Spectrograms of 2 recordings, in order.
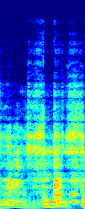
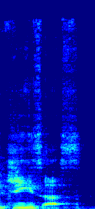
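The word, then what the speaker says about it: Jesús: they're a Hispanic person, some people would think their name is Jesus, but it's Jesus.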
